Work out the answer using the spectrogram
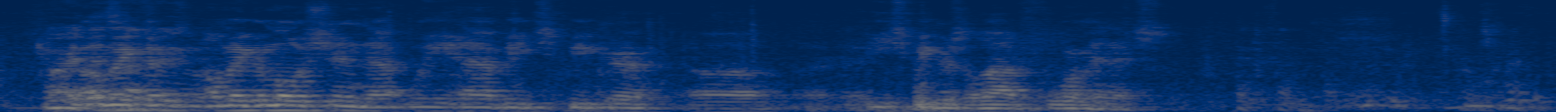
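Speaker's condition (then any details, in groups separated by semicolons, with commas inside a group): No condition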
